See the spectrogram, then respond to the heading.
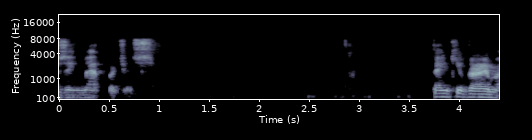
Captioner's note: pause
